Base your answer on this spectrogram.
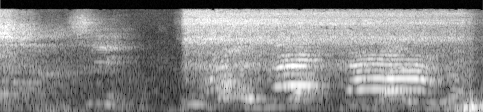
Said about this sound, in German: man hört sich im Hintergrund ein italienischer Zug.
